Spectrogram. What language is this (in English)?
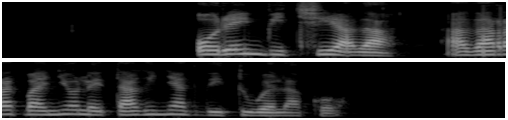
Basque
